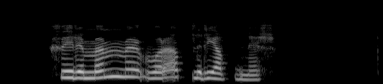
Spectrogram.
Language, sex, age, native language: Icelandic, female, 10, Icelandic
